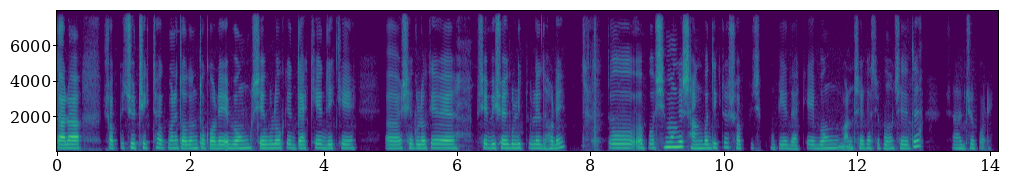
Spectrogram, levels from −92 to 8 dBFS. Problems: background sounds at intervals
